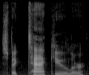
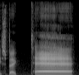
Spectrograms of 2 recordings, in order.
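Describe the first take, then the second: First: Spectacular slowly, with TA as the strong syllable; stress on TA. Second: Spectacular with a hugely long, loud, droning taaa; crazily stretched TA. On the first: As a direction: lean on the ta in spectacular, lower voice. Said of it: "if you said ta". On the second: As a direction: overdo the ta in spectacular, holding it absurdly long. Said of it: "without sounding kind of crazy". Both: Shown as a demonstration.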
